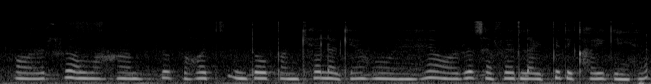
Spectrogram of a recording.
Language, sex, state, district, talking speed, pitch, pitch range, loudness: Hindi, female, Uttar Pradesh, Hamirpur, 145 wpm, 270 Hz, 260-280 Hz, -34 LUFS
